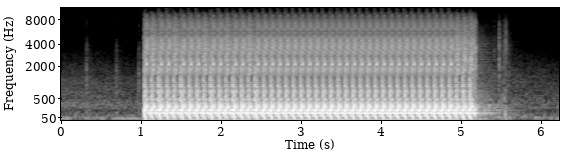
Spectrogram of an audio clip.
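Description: Pistols fire in a rapid, loud burst.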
